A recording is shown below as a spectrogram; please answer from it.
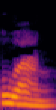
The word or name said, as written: uang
